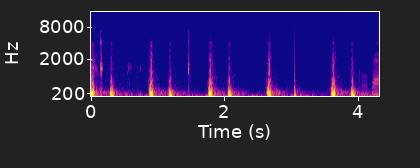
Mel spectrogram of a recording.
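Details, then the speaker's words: Normal heart sounds (S1 and S2), lub-dup, played with a valve animation in an anatomy and physiology lecture: AV valves closing as ventricles contract, then tighter semilunar valve closure as they relax. "they just have a a tighter closing sound it's a dup so it's love du up led up so let's listen to that and we'll look at the valves"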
